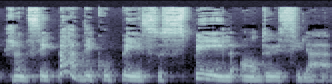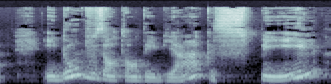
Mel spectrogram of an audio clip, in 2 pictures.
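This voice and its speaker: A woman teacher explaining spelling rules step by step in a lesson, stressing each example word. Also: deep voice. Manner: teaching in French, switching to Dutch for the example words. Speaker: Dutch language teacher.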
